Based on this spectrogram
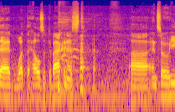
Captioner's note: laughs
